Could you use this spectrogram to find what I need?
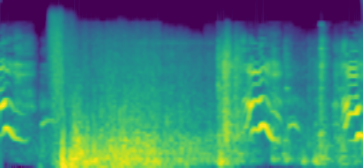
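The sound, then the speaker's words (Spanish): Cannon fire aimed at a boat: a loud booming blast that swells into a long rumbling roar, with shouting voices before and after it. “¡Nos están disparando! ¡Tiene cañones!”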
